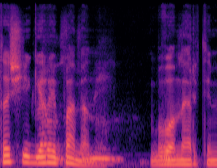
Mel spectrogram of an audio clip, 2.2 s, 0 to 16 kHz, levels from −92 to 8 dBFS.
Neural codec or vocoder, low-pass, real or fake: autoencoder, 48 kHz, 128 numbers a frame, DAC-VAE, trained on Japanese speech; 14.4 kHz; fake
